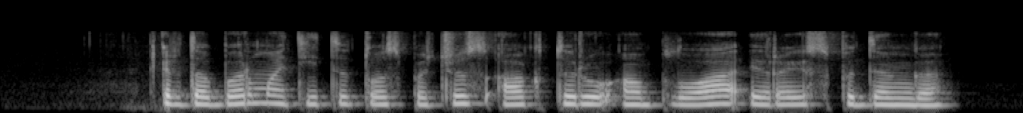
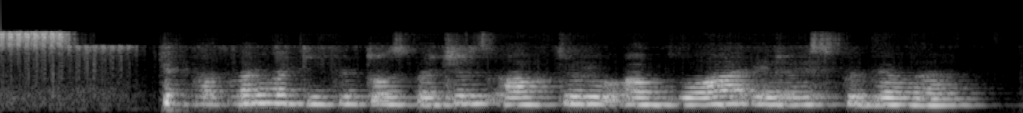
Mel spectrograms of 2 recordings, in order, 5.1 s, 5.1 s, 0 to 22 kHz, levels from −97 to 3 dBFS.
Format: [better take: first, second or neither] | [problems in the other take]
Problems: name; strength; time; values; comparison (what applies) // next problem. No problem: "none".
first | noise reduction (neural mask model DeepFilterNet 3)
